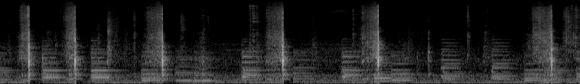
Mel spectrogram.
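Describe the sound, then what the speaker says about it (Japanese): Knife chopping an onion into roughly one-centimetre slices on a cutting board, a steady run of close, crisp thuds in quick regular bursts, with no talking. "玉ねぎはカットで"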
